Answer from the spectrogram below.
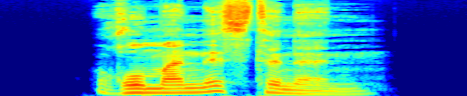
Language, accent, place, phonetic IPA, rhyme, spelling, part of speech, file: German, Germany, Berlin, [ʁomaˈnɪstɪnən], -ɪstɪnən, Romanistinnen, noun, De-Romanistinnen.ogg
- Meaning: plural of Romanistin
